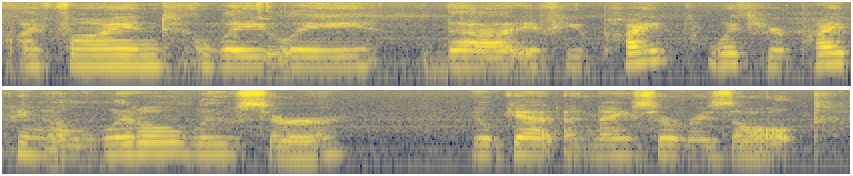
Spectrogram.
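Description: A woman hosting a soap-making channel, giving a casual, chatty voice-over that rambles and thinks out loud as she goes. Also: fairly low pitch, a little hiss or hum, rough recording. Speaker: soap maker and channel host. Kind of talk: casual voice-over narration of a craft video.

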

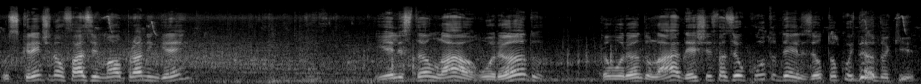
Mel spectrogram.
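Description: A man voicing a sturdy, gruff old man who guards a church. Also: sits high, lively intonation, normal speed, fairly bright tone, a little hiss or hum, pitched above the performer's own voice. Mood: gruff, protective. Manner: blunt, protective.

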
